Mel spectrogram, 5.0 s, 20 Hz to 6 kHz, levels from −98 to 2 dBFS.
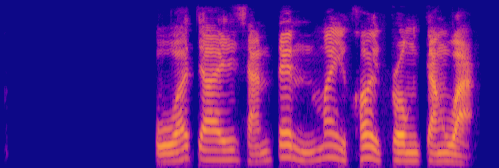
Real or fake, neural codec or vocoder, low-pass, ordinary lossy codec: real; none; 5.4 kHz; AAC, 48 kbps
